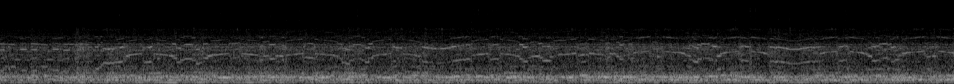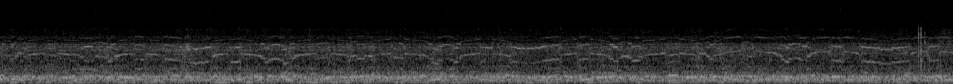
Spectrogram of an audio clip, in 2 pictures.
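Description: The stepper motors of a Rostock delta-robot 3D printer whine as the effector traces circles at 50 mm/s. Their tones swing up and down in pitch over and over, about once or twice a second, following the changing speed of each motor as it goes around the curves.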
